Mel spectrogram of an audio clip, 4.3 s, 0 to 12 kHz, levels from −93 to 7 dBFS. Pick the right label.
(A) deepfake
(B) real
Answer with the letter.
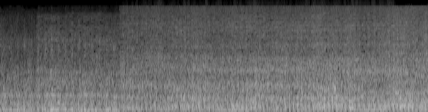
B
